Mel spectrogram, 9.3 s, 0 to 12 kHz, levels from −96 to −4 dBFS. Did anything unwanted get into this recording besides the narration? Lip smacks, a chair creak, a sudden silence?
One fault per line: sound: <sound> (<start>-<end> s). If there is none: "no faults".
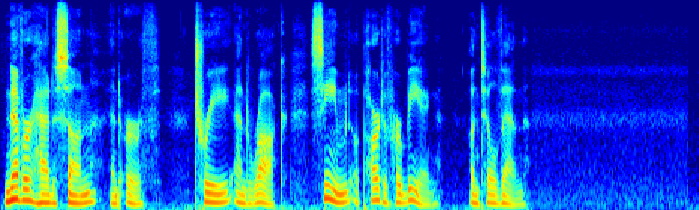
no faults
